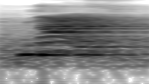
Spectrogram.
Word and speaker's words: knife: नहीं है, KNEE, नी, नाइफ, KNIFE, लेकिन इसमें के जो है वो साइलेंट हो गया, हमारा जो लेटर के है वो साइलेंट हो गया।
